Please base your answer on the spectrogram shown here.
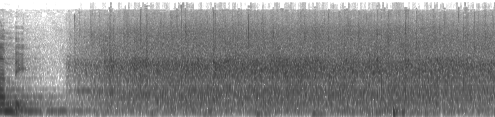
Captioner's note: audience applauding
